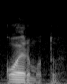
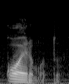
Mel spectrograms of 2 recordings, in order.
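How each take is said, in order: The two takes are said the same way.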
